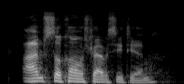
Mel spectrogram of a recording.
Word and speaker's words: Etienne: You're telling me Devon Achane and Travis, apparently Achane, have the same pronunciation of last name despite almost polar different spellings.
